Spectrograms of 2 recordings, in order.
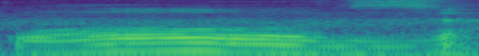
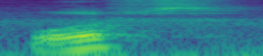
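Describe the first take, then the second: First: It has a clear L and ends with V. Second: It has no L and ends with an F. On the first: The speaker calls it right. "he'd get me on the F, and he'd get me on the L" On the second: The speaker calls it wrong. "I said it wrong"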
